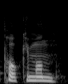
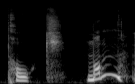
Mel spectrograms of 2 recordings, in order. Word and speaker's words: Pokémon: Eh, fordi engelskuttalen er jo også Pokémon. Og hvis ikke den sto der, så ville vi kanskje funnet det naturlig å si Pokemon.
